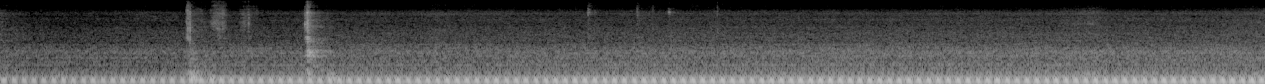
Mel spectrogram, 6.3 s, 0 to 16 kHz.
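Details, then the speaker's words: 1976 John Deere 300, battery charged but owner suspects weak battery, failing starter and a flywheel problem; heavy, even low thumping as the starter drags the engine slowly without catching. Cause suspected, not confirmed. "Okay. Come on. I don't think my battery's strong enough. I just don't think the battery's stro"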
